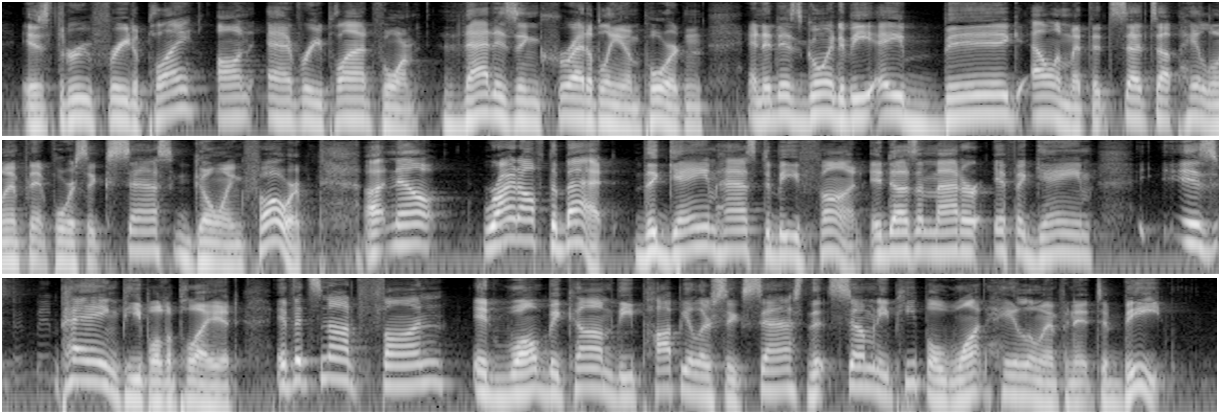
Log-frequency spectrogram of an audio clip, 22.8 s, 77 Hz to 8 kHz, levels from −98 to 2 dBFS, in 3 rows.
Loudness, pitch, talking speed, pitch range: -18 LUFS, 145 Hz, 190 wpm, 120-165 Hz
